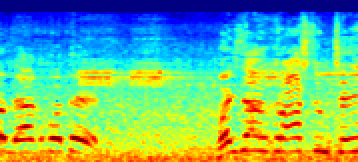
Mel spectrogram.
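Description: A man speaking, with a short pause about half a second in, over a steady low background rumble.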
